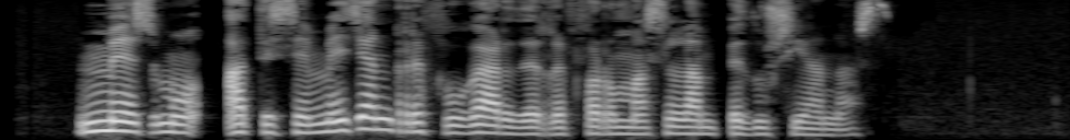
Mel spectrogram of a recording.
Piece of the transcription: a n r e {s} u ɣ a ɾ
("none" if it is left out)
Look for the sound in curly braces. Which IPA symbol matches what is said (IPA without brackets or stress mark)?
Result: f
